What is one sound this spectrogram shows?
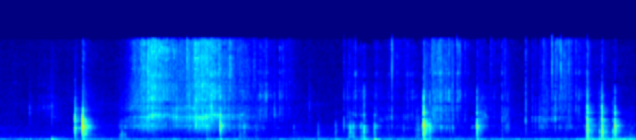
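A plastic tray rattles and scrapes against a surface.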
